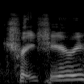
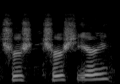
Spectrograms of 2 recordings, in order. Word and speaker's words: tertiary: No, it's the it's traciary. How do you say it? I don't know. How do you say it, honey? What's You said second tertiary. Yeah. Tertiary. That's how you say it.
